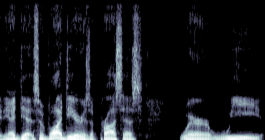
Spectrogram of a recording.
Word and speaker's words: voir dire: Well, look, the pronunciation is all about where you're from.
